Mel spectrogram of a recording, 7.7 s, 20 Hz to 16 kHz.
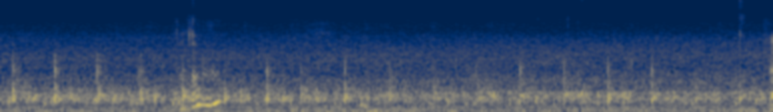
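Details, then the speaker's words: Fetal heartbeat heard on Doppler during a home prenatal check, with the mother's blood pressure 110/80: fetal heartbeat. "So like we said before, the baby is like this right now, so we should have a heartbeat easily."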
